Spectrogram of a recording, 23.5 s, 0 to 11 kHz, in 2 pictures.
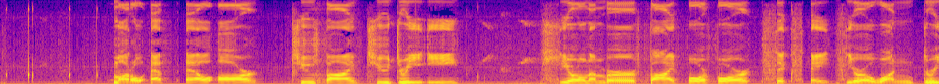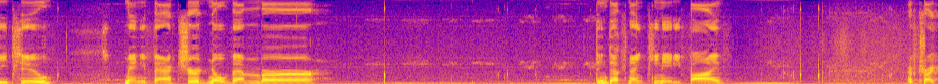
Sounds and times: Speech: 0:01.4 - 0:05.8, 0:06.8 - 0:12.4, 0:13.3 - 0:15.8, 0:19.2 - 0:20.9, 0:23.0 - 0:23.4.

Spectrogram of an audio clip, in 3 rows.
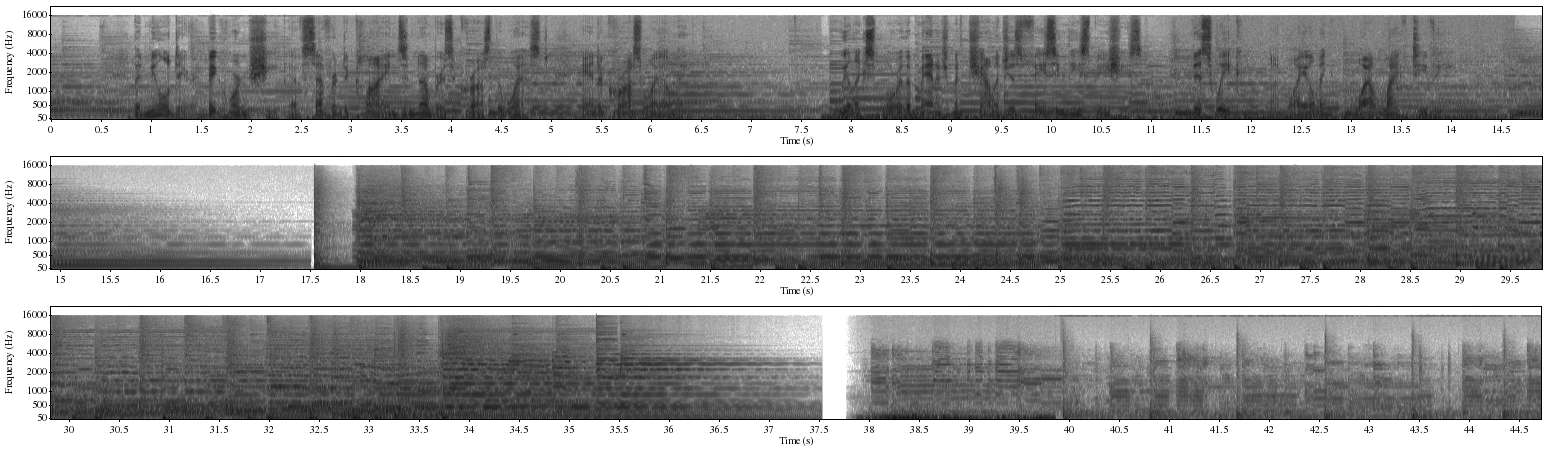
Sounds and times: Music: 0:00.0 - 0:44.7
Speech: 0:00.8 - 0:06.4, 0:07.8 - 0:14.1.

